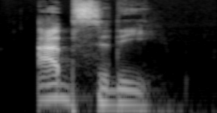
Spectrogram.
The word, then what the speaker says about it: Abcde: And on names, my aunt had a student called A, B, C, D, E, pronounced Absidy.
